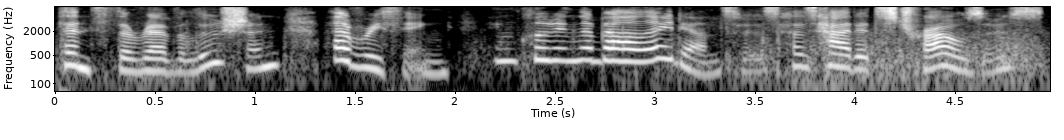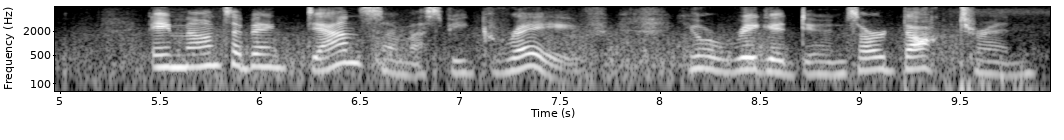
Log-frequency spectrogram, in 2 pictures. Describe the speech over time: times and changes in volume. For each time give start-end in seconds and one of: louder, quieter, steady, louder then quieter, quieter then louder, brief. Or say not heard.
0.0-9.9 steady.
